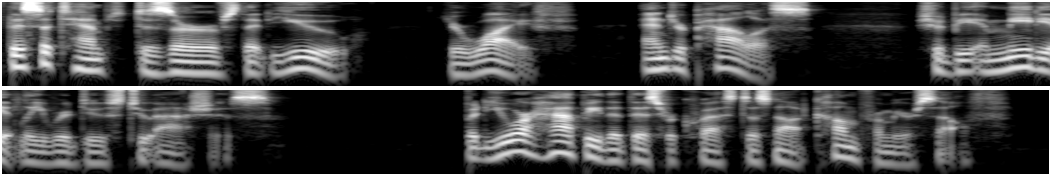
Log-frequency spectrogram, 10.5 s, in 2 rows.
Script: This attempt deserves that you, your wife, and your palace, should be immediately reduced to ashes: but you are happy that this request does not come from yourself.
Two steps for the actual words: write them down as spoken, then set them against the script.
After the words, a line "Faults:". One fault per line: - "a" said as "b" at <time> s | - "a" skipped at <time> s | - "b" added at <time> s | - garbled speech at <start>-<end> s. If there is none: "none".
This attempt deserves that you, your wife, and your palace, should be immediately reduced to ashes: but you are happy that this request does not come from yourself.
Faults:
none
